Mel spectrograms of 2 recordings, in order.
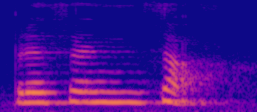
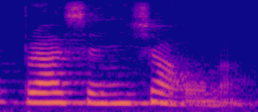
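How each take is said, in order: First: प्रशंसा with S for SH, drawn out; wrong S sound. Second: प्रशंसा with a clear SH; correct SH sound. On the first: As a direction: say प्रशंसा as "prasansa". (प्रशंसा को "प्रसंसा" बोलें) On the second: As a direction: say प्रशंसा as "prashansha". (प्रशंसा में "श" की ध्वनि) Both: Shown as a demonstration.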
